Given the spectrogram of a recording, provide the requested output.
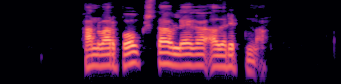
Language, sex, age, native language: Icelandic, male, 40-49, Icelandic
